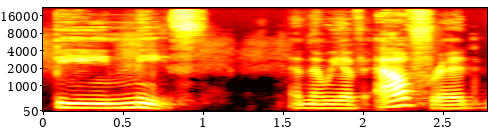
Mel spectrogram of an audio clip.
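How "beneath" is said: beneath with NEATH hit louder; stress on second syllable. Shown as a demonstration. Teacher showing the iamb in beneath, stress on NEATH. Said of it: "Beneath is whoosh".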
